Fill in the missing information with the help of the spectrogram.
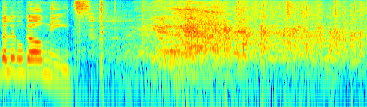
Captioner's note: audience applauding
